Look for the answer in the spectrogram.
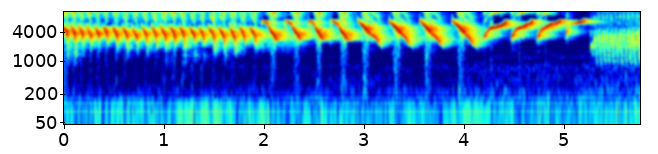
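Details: A canary sings for chick training: a steady fast trill of high notes for two seconds, followed by loud downward-sweeping whistles repeated about three per second, ending in a brief low buzzy roll.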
